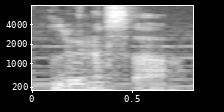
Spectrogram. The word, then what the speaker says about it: Lughnasadh: language uh that's just how it's spelled it's pronounced lunasar so the article reads as such these are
